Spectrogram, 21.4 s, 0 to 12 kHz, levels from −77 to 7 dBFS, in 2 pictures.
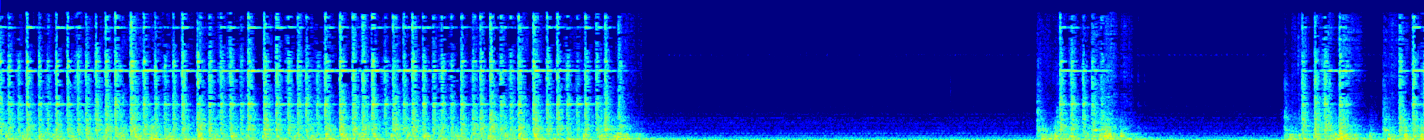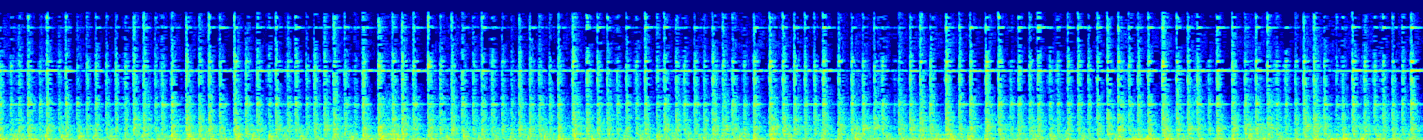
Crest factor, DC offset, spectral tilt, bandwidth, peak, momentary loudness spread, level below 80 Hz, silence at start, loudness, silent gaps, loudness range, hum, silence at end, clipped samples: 20 dB; under 0.1%; -2.5 dB/octave; 11.5 kHz; -6 dBFS; 21 LU; -38 dBFS; 0 s; -25 LUFS; none; 8 LU; none; 0 s; under 0.1%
